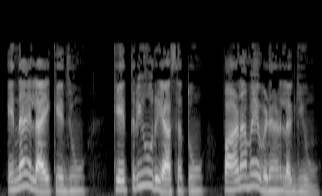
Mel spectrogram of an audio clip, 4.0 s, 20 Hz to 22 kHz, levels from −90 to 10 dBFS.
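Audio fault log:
Throughout, MP3 compression: a likely low-bitrate encode, fitting about 32 kbps, cuts everything above 8.4 kHz and leaves the speech plainly watery and dull.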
